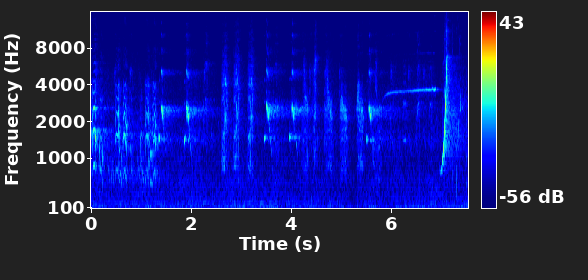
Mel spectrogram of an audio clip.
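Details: Male lyrebird seeking a mate, Dandenong Ranges National Park, Victoria, Australia, February 2016: a chain of crisp chirps and short whistles, repeated in rhythmic groups, ending with a long whistle and a steep upward sweep.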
